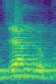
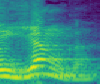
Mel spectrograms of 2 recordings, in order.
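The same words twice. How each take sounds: First: "जंग" begun with a j sound; hasty misreading. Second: "यंग" begun with a y glide; correct y sound. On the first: Teacher showing students a common slip, "जंग" with a j. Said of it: "जल्दबाजी में हम जंग पढ़ते हैं". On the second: Teacher reading the j symbol as y, "यंग" correctly pronounced. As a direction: say "यंग" with y, never j. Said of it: "जे ये का symbol है तो यंग". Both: Shown as a demonstration.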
